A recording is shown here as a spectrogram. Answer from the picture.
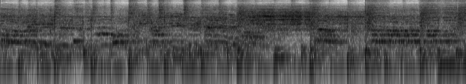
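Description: Live gospel music: a group of voices singing together over drum kit, keyboard and hand percussion, with a steady beat.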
